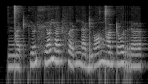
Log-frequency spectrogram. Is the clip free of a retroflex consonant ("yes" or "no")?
no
